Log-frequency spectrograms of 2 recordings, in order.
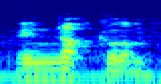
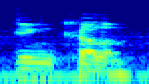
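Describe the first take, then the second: First: Said in the usual way. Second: Inoculum slipped to "in-CULUM", missing a syllable; mispronounced Inoculum. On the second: Real, not acted. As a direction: say Inoculum short, dropping the "noc" syllable.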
